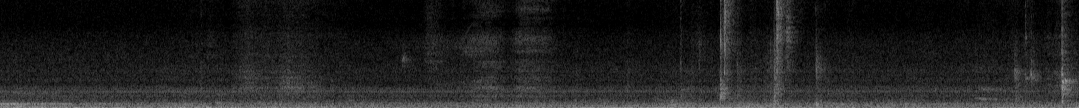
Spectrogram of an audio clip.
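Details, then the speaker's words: Computer/UPS (nobreak) cooling fan that was making a loud noise, tested after cleaning; not seized, apparently just dirt: soft, steady low hum, no rattle, ticking or scraping, only faint handling clicks; normal fan operation. "o cooler não tava travando tá aparentemente era só sugeira mesmo"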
